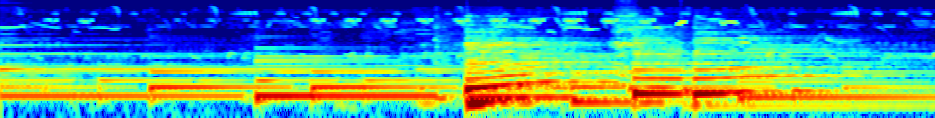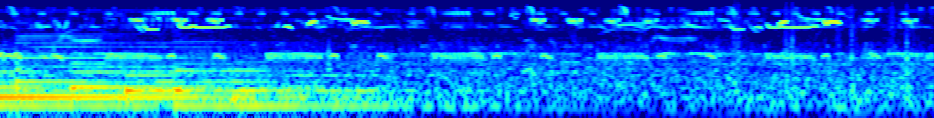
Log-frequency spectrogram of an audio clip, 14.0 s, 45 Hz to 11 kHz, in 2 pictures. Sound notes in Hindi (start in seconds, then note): 3.4 गिटार संगीत; 7.3 चहचहाहट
